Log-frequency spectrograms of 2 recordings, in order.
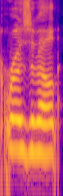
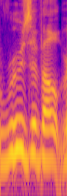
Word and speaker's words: Roosevelt: And the same last name, although it's pronounced differently in the different sides of the family. But yeah. – Yeah, Roosevelt versus Roosevelt. – Roosevelt, right.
